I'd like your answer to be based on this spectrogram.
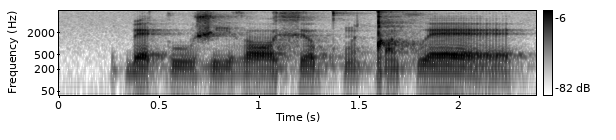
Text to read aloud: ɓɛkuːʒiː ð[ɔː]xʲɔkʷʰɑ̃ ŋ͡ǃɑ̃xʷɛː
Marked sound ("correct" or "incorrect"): correct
